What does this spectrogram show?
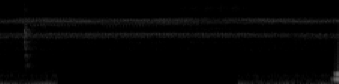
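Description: A quiet forest night: a steady, high insect trill of crickets hums continuously in the background, with a faint low rumble at the start and end.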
